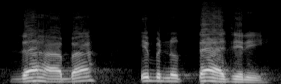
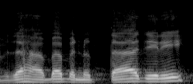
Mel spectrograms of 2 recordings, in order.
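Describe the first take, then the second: First: The hamzah is pronounced separately before ibnu. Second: The hamzah is dropped and the words are joined.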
